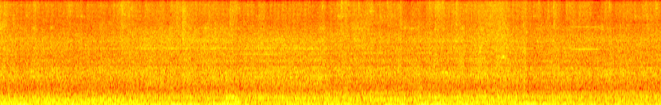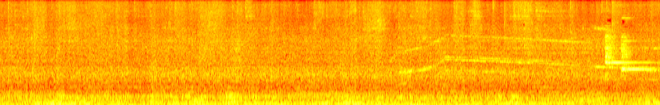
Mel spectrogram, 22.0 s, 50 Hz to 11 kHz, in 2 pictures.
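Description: Steady low rumble of a Mercedes-Benz O628 II LF Conecto city bus driving, heard from inside the passenger cabin. Near the end a high whine slides slowly down in pitch.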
